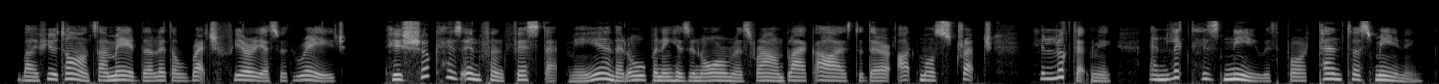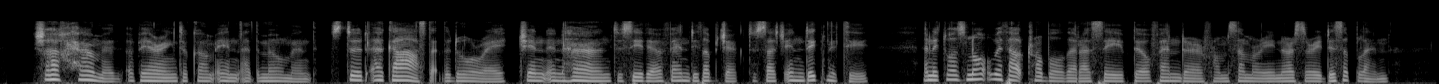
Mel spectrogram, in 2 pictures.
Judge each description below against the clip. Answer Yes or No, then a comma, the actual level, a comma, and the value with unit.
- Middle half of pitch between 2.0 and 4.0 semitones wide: No, average, 4.5 semitones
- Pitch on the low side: No, medium, 175 Hz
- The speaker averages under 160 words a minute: No, average, 170 wpm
